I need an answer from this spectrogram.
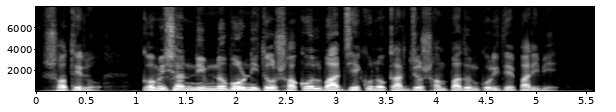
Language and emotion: Bengali, neutral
